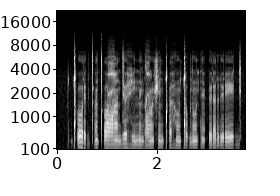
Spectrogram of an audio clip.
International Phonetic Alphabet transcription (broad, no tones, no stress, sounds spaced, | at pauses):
ǃʼ o ɾ ɘ ɡ tʼ ɐ̃ tʼ ɔ ʕ ã d ɘ ɦ i n ɛ̃ ɡ ʕ õ ʃ ɛ̃ ǃʼ ɐ ɦ õ ǃ o ɡ ɾ õ t ɛ̃ ʔ ɘ ɾ ɐ r ɨ ɾ e ɡ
